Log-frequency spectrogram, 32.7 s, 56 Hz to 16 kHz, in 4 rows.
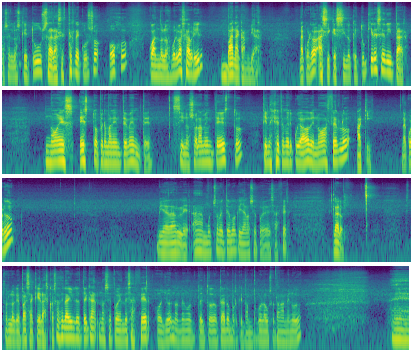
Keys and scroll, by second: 18.0 super+z, 20.1 super+z, 22.5 super+z, 23.2 shift+super+z, 24.5 shift+super+z, 26.4 shift+super+z.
